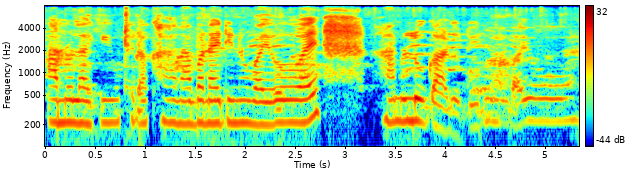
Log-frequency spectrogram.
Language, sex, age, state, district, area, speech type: Nepali, female, 18-30, West Bengal, Darjeeling, rural, spontaneous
